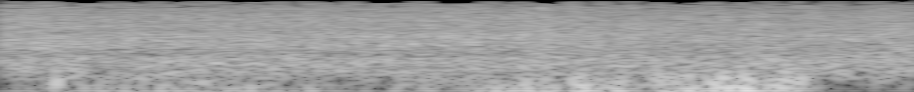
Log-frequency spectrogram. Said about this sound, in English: See, the creek is running in two streams here.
